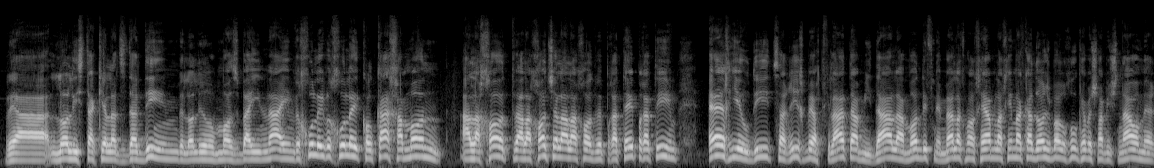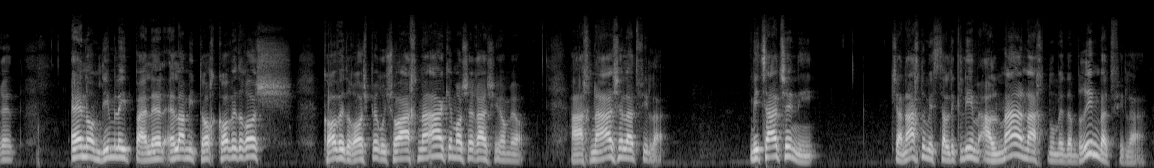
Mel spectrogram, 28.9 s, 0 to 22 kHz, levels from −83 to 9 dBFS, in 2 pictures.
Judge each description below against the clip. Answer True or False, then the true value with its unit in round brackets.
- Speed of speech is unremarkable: True (130 wpm)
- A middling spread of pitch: True (3.9 semitones)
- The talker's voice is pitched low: False (160 Hz)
